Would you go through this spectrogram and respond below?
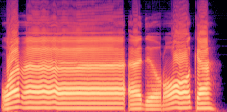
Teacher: huruf dal ketika dia sukun, dia harus ada pantulannya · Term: qalqalah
